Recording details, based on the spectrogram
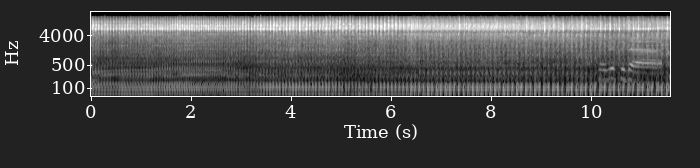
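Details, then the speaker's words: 1974 Honda CL360 twin (built September 1973), cold start on choke after top-end rebuild (valve guides, valve job, honed cylinders, new rings): catches and holds a fast, even choke idle, steady low thumping, no clatter; healthy cold start. "I guess this is a cold start turn the key on turn the gas on flip the choke up hit the starter button got it"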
